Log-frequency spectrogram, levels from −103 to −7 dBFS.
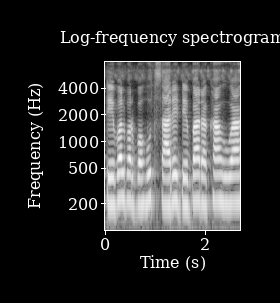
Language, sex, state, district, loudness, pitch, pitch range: Hindi, female, Jharkhand, Garhwa, -15 LUFS, 205 Hz, 195-215 Hz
